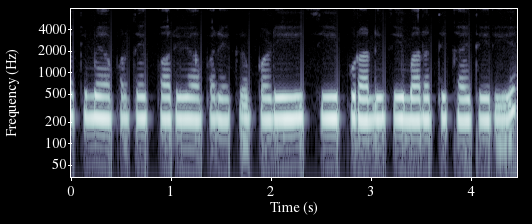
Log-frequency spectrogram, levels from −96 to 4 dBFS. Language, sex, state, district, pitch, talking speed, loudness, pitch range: Hindi, female, Chhattisgarh, Sukma, 225 Hz, 240 wpm, -14 LUFS, 220-230 Hz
